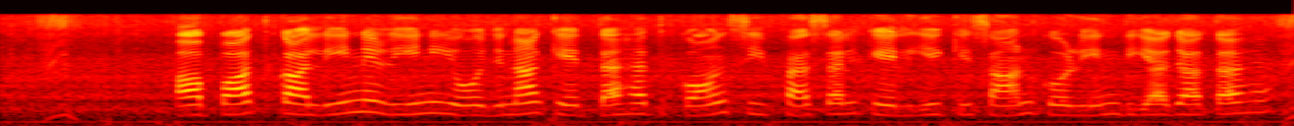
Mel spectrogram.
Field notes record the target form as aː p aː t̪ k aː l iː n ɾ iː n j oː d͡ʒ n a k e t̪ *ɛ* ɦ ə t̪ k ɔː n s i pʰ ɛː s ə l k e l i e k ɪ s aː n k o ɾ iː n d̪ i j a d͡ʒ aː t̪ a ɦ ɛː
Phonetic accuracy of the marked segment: correct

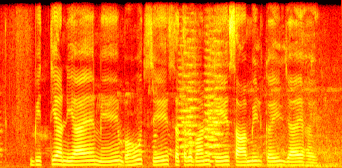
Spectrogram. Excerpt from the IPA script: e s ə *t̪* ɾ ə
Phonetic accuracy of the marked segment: correct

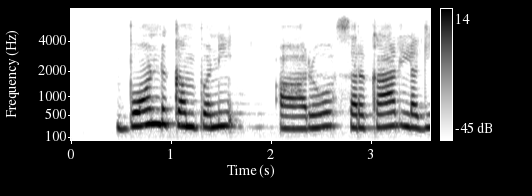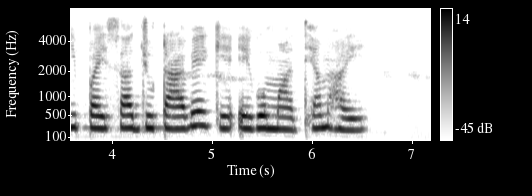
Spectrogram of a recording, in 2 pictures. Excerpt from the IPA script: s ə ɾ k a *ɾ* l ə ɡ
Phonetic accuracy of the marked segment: correct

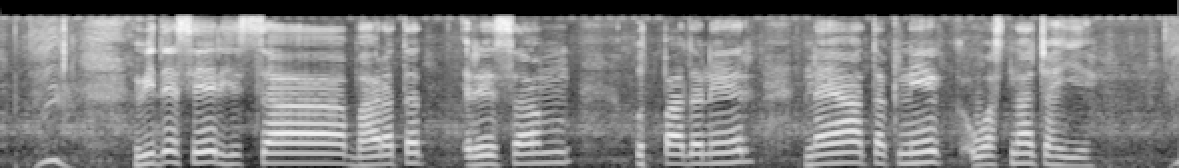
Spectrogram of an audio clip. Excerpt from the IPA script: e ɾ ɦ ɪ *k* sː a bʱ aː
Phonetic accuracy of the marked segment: incorrect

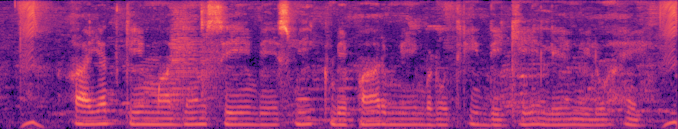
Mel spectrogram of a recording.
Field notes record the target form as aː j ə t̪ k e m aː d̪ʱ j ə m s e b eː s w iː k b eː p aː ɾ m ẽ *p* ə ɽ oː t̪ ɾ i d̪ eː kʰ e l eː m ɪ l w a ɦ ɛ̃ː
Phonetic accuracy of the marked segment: incorrect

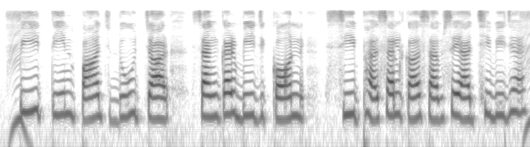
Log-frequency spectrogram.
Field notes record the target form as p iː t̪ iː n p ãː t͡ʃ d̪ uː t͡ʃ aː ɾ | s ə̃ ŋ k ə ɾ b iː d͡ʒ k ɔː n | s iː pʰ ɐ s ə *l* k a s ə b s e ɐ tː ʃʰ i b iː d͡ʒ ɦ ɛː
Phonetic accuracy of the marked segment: correct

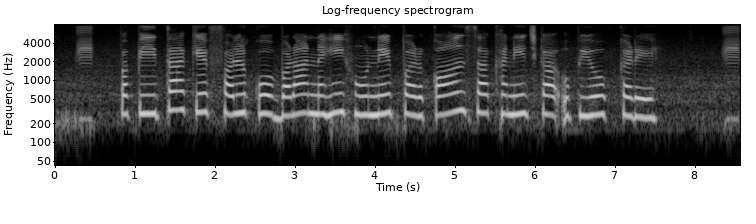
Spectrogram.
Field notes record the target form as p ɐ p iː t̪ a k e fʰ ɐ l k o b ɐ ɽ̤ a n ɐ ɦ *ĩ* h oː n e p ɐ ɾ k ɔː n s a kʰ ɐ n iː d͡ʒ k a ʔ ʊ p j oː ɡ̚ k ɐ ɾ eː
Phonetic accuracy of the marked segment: correct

